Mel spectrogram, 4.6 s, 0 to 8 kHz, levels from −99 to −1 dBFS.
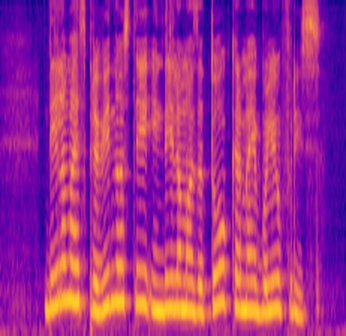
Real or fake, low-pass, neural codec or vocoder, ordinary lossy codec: fake; none; codec, 16 kHz, 8 kbps, FreqCodec, smaller model; none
